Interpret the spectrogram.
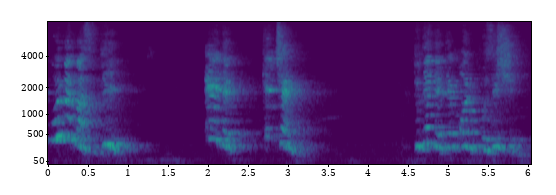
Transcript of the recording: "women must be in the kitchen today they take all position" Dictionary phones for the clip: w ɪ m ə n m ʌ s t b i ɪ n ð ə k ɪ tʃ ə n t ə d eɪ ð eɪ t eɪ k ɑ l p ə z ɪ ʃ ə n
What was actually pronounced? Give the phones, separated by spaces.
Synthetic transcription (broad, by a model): w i m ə n m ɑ s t b i ɪ n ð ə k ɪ tʃ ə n t ə d eɪ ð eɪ t eɪ k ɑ n p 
